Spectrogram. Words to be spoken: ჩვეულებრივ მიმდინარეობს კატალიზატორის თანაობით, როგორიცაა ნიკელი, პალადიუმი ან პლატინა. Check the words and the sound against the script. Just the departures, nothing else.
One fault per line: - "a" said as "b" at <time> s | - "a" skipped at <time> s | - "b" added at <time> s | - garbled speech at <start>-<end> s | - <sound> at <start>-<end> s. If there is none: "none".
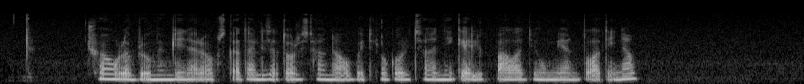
none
